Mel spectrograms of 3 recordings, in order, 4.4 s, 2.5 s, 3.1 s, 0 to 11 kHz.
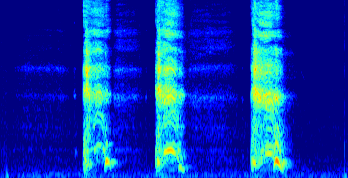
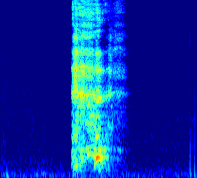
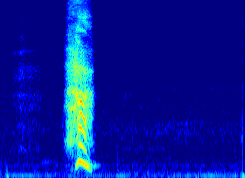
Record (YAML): three_cough_length: 4.4 s
three_cough_amplitude: 7873
three_cough_signal_mean_std_ratio: 0.39
cough_length: 2.5 s
cough_amplitude: 6205
cough_signal_mean_std_ratio: 0.34
exhalation_length: 3.1 s
exhalation_amplitude: 6266
exhalation_signal_mean_std_ratio: 0.25
survey_phase: beta (2021-08-13 to 2022-03-07)
age: 45-64
gender: Female
wearing_mask: 'No'
symptom_cough_any: true
symptom_runny_or_blocked_nose: true
symptom_sore_throat: true
symptom_abdominal_pain: true
symptom_diarrhoea: true
symptom_headache: true
symptom_onset: 3 days
smoker_status: Current smoker (1 to 10 cigarettes per day)
respiratory_condition_asthma: true
respiratory_condition_other: false
recruitment_source: Test and Trace
submission_delay: 2 days
covid_test_result: Positive
covid_test_method: RT-qPCR
covid_ct_value: 24.3
covid_ct_gene: N gene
